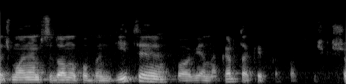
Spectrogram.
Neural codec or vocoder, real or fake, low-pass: none; real; 10.8 kHz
